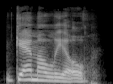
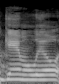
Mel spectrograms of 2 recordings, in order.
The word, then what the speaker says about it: Gamaliel: And around 14 years old, his father sent him into Jerusalem to learn under a man named Gamaliel, G-A-M-A-L-I-E-L, Gamaliel. And you can actually find Gamaliel. Oh, no, I'm saying it wrong. Oh, I thought you... Gamaliel. We can see about Gamaliel in the book of Acts.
